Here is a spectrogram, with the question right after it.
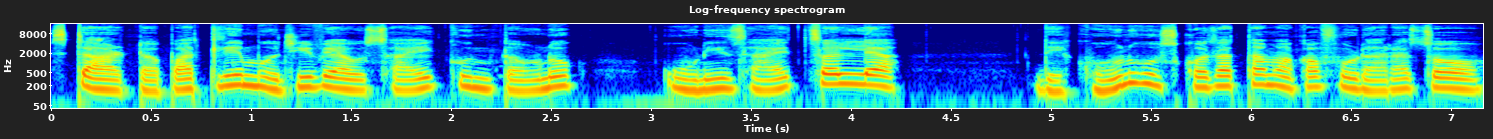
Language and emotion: Goan Konkani, fearful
